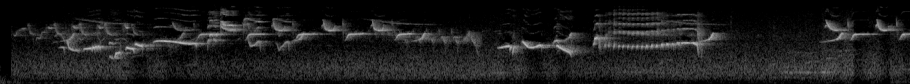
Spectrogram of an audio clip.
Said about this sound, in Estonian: eeldan, et üsna paljud vastavad teist üsna suur ja üsna paljud headest kuulajatest ilmselt ka teavad, et seda lõõrilist meeldivat lärmi teevad musträstad.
